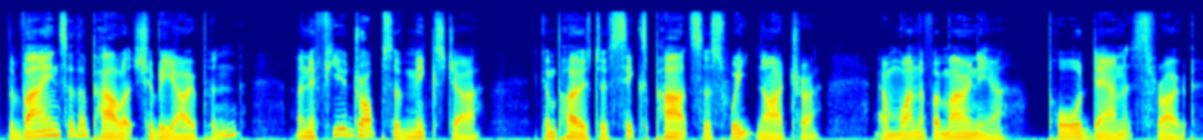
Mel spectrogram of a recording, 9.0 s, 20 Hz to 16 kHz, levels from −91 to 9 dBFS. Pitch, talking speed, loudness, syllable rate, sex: 105 Hz, 195 wpm, -21 LUFS, 5.7 syllables/s, male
